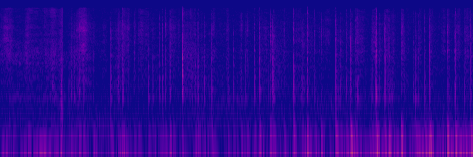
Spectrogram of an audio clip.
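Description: A small, hollow, closed kraft cardboard box is held up and tapped and scratched with long nails. Quick dry taps with hollow low thumps mix with faint bright scratching in an irregular, quiet rhythm. Each tap stops almost at once with no ring.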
